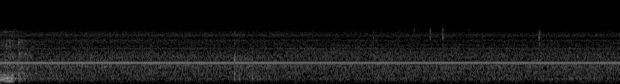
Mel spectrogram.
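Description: Steady low recording hiss with a thin, constant tone running through it, and two or three faint ticks late on.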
